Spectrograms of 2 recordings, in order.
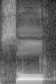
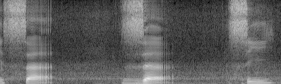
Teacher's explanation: Jadi ketika mengucapkan huruf-huruf sin dan huruf zai ini, pangkal lidah kita tidak naik. Pangkal lidah kita tuh datar saja, tidak naik. Ya, dikarenakan kedua huruf ini adalah kedua huruf yang tipis. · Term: sifat istifal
